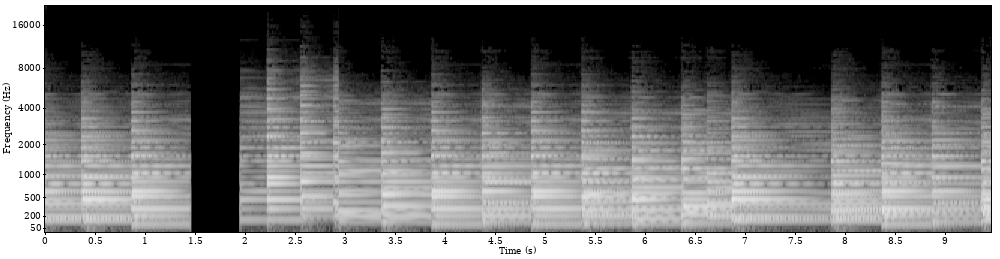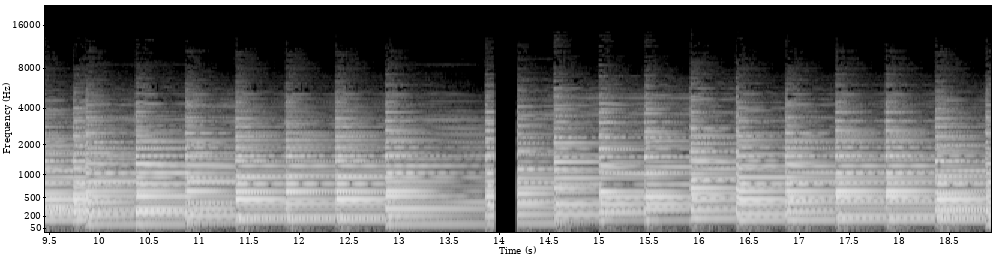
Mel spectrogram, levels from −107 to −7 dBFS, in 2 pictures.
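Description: At 1.44 s the sound stops dead for about 0.49 s, until 1.95 s. This is a playback stall, most likely the player running short of buffered data or its output thread being held up. Unlike a dropout, which cuts a section out, the sound picks up where it halted. The same thing happens at 13.95 s, this time for about 0.22 s, ending at 14.19 s.

Each stall is followed immediately by catch-up at higher speed, as the player works through its backlog by resampling. From 1.95 s to 2.93 s the audio runs at 1.5 times normal speed, and the pitch rises by roughly seven semitones, close to a fifth. From 14.19 s to 16.39 s the rate is 1.1 times, a lift of only about a semitone and a half. Tempo and pitch rise together and then drop back to normal. That, and its timing straight after a gap, sets it apart from a plain pitch shift.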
